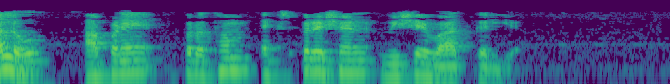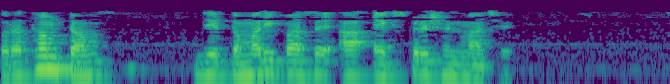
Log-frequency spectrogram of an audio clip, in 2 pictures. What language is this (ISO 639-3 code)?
guj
